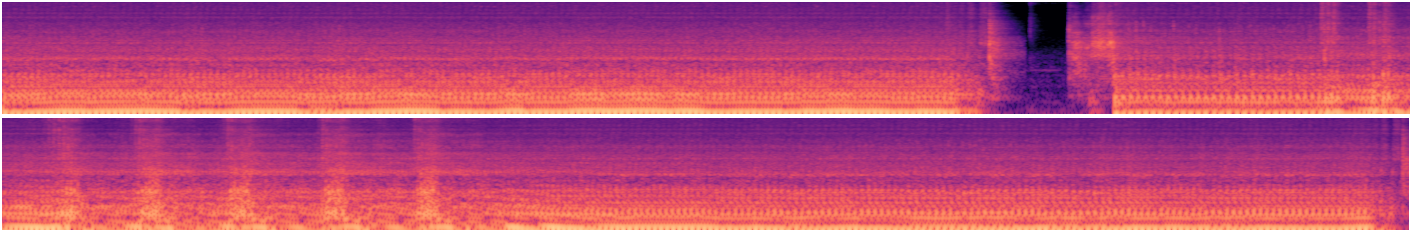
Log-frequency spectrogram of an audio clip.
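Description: A freshly rebuilt Kawasaki Bayou ATV's single-cylinder four-stroke engine idles steadily on its first run after the rebuild. The sound breaks off for about a second around ten seconds in, then the engine is running again, with a series of sharp knocks over it in the middle stretch.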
